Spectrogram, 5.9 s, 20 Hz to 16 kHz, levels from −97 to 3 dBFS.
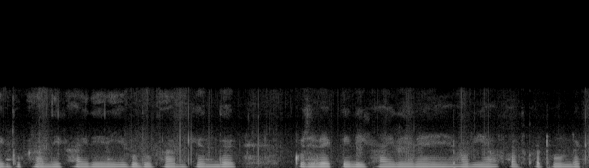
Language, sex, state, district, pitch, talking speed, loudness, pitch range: Hindi, female, Maharashtra, Aurangabad, 170 Hz, 185 wpm, -39 LUFS, 170-175 Hz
